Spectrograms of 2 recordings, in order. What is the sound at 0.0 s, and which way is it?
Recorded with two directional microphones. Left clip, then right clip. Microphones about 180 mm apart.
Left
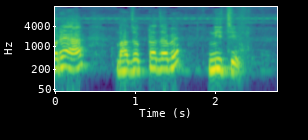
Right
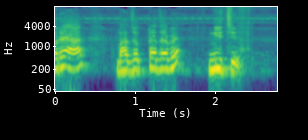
Speech, 10° right (ahead or behind).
